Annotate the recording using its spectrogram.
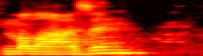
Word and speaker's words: Malazan: Or may I ask, am I pronouncing that correctly? – Malazan? It's fine, however you say it, but I believe the way Erickson would say is Malazan.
